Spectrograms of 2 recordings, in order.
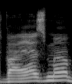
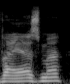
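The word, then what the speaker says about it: Vyazma: Um because it's Vasma, but everybody tells me that I mispronounced Viasma, so they'd rather I call it something else.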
